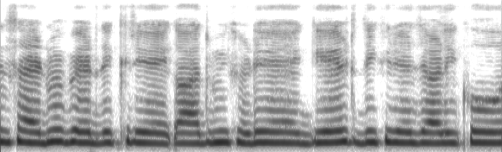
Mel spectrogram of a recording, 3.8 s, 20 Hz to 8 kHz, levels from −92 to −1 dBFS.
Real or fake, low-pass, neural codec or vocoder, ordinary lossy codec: fake; 7.2 kHz; codec, 16 kHz, 16 kbps, FreqCodec, smaller model; none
